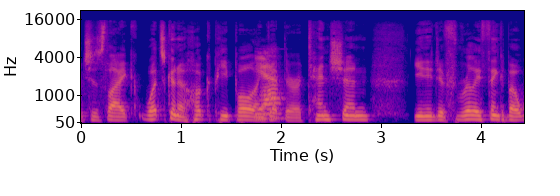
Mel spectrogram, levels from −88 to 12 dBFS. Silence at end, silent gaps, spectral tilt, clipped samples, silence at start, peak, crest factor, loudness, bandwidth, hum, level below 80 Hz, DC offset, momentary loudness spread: 0 s; none; -4.5 dB/octave; under 0.1%; 0 s; -12 dBFS; 18 dB; -29 LUFS; 15.5 kHz; none; -66 dBFS; under 0.1%; 7 LU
